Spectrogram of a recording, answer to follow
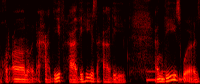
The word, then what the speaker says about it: هذه: Now, hadhihi, just like hadha, it's supposed to be hadhihi. That's what it's supposed to be, but we don't actually write the alif. We pronounce it because it's implied.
